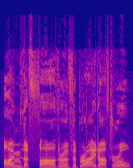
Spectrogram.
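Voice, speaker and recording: An actor playing a chatty, aggrieved middle-aged medieval village bailiff in a video game. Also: male voice, high voice, measured pace, fairly bright tone, no echo. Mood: indignant. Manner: garrulous, grumbling.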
